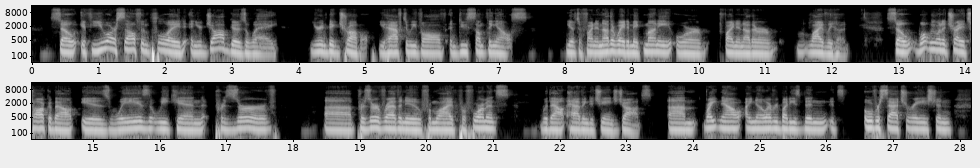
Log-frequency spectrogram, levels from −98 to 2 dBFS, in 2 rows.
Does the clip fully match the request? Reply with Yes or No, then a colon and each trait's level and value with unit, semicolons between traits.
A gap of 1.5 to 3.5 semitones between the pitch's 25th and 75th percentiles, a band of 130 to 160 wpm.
Yes: average, 2.7 semitones; average, 150 wpm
